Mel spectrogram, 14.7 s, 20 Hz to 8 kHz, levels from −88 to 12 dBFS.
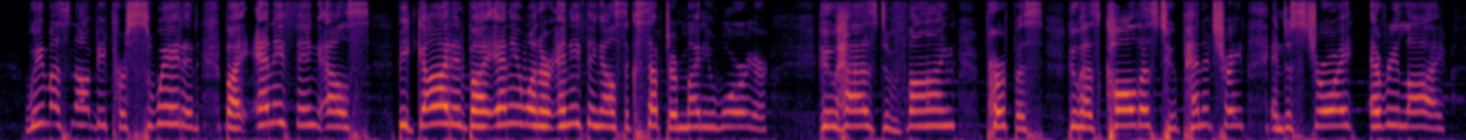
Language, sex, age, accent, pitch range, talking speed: English, female, 40-59, American, 280-330 Hz, 135 wpm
